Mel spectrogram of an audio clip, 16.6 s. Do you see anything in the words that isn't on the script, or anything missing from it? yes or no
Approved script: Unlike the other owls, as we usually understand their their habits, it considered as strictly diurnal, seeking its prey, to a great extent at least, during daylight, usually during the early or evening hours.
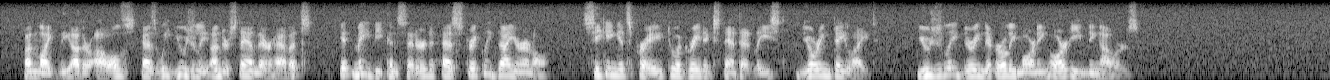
yes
